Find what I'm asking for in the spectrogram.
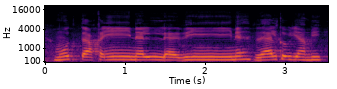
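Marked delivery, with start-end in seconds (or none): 0.1-2.6 very slow linked "متقین الذین" with light th-like ذ; drawn-out recitation, thin ذ and long ee in "الذین"; thin dhaal, joined. Shown as a demonstration. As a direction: flow from "متقین" into "الذین" without stopping. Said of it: "ہم باریک پڑھیں گے".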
